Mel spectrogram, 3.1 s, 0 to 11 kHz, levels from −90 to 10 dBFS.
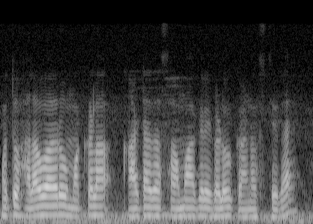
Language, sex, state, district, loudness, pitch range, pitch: Kannada, male, Karnataka, Bangalore, -17 LUFS, 115-135 Hz, 125 Hz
